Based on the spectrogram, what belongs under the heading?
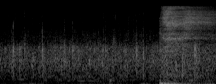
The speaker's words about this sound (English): I just want to give you a round of applause just for that, because that was, like, just perfect.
